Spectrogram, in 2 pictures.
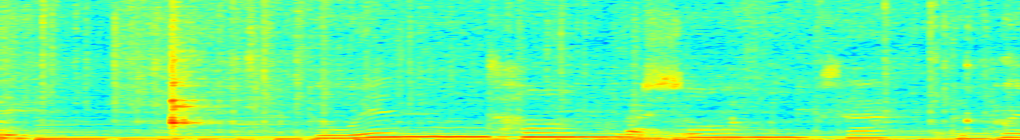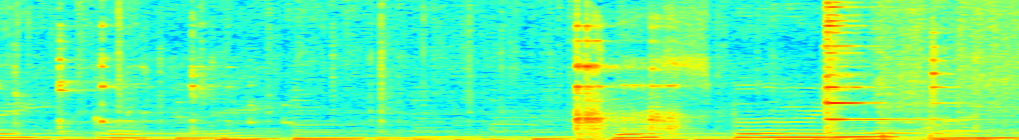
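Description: Garlic going into fried rice in a hot pan, giving a steady loud sizzle under continuous stirring, with scraping and clinking of a utensil against the pan and a brief sharper burst of frying near the end.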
